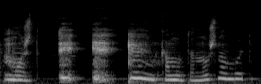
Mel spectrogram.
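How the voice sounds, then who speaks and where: A young adult woman hosting her own channel as a tarot reader, chatting casually to her viewers, her voice going hoarse. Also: a little high, slow pace, a bit bright. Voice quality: husky. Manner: chatty, confiding, addresses viewers as girls. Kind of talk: casual advice talk to viewers.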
